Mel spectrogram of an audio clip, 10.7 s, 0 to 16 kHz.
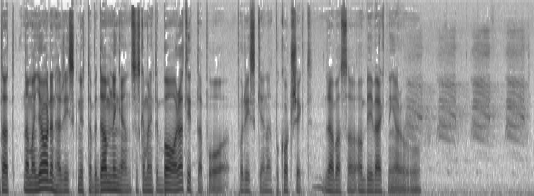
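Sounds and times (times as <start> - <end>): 
speech: 0.0 - 8.5
raven croaking: 7.8 - 10.6.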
